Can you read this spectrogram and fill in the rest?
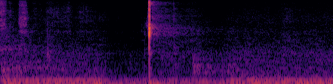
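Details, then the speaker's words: Suzuki Samurai electric locker, just wired to hot switch, chassis power and ground, in a quiet shop: one crisp little click as it's switched on, locker engaging properly. "I heard a little click. Cool."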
